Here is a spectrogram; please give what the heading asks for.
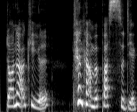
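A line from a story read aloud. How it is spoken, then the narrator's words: Giggling. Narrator (German): kicherte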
